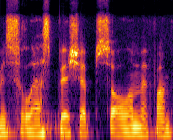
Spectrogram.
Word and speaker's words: Solum: Her name is Celeste Bishop Solum, if I'm pronouncing that correctly.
